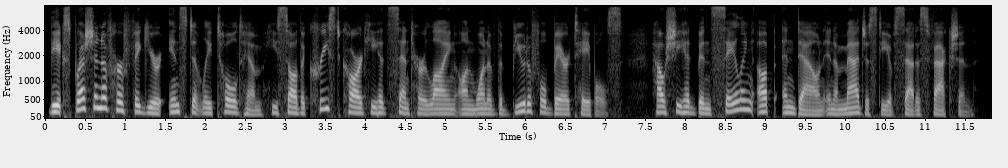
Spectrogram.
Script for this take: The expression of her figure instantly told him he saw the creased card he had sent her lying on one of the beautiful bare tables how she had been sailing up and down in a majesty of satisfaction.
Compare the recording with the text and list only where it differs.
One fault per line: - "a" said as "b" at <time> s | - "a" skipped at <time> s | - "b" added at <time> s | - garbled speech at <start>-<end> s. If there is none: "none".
none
